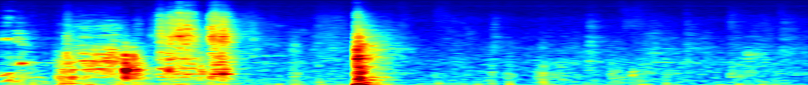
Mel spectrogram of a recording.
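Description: Rummaging in a lower kitchen cabinet and pulling out a large plastic cutting board: a second of scraping and rustling, then one sharp knock a little under two seconds in, then lighter handling sounds.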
